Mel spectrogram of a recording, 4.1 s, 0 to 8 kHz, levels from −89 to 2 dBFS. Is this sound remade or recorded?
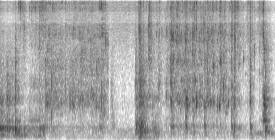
recorded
